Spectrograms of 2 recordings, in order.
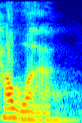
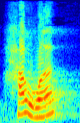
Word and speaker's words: Hawa: O W é pronunciado como V e o H não é pronunciado, ficou como Eva.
